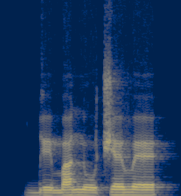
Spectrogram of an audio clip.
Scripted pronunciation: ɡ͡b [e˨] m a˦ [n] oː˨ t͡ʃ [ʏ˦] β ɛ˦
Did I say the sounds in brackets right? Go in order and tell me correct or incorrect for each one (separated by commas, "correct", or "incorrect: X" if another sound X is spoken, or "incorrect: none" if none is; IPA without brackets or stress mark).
correct, correct, incorrect: ɛ˦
